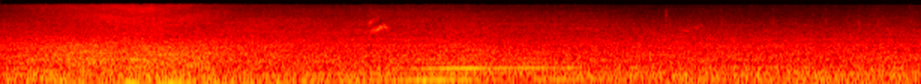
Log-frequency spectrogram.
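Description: Road traffic noise: a car passing by, rising over the first second into a steady rush.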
